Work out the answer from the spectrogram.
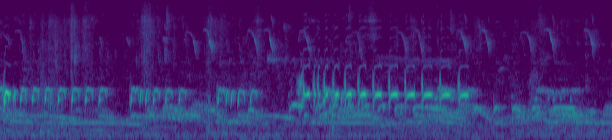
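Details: Local wild male zebra dove in high breeding condition singing rapid staccato cooing phrases, several bursts of quick repeated notes, with other doves answering at slightly different pitches and faint chirps from other birds behind.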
